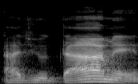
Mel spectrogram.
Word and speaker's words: ayúdame: In Colombia, they're gonna say ayúdame, ayúdame, not ayúdame, ayúdame. Because it's vos, you put the stress on the second part of the word, ayúdame, decime, llamame.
